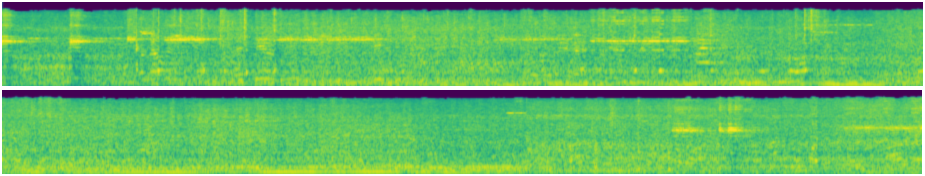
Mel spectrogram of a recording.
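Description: Busy street din of motor traffic, with short horn toots and voices over it. An engine drone grows and climbs in pitch midway as a vehicle runs close by.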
